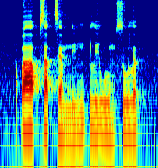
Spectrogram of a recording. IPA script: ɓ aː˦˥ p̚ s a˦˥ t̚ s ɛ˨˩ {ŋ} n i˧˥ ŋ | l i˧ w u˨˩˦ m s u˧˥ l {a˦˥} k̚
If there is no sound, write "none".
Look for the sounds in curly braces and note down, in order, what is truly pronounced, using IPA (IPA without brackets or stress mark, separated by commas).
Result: m, ə˦˥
